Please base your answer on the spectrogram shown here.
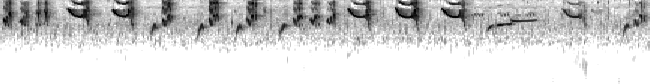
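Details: Oriental magpie-robin song aimed at getting a lazy bird to respond: repeated high, downward-hooked whistles mixed with clipped chirps in irregular bursts, plus one long level whistle near the end.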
